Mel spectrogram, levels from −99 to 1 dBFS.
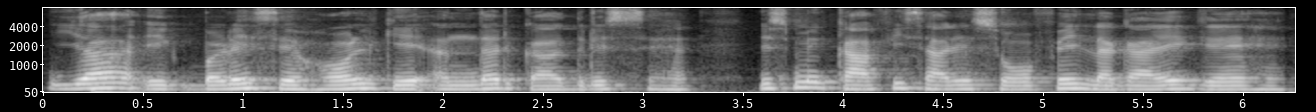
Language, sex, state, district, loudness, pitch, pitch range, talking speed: Hindi, male, Jharkhand, Ranchi, -18 LUFS, 140 Hz, 130-160 Hz, 165 wpm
